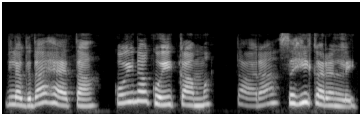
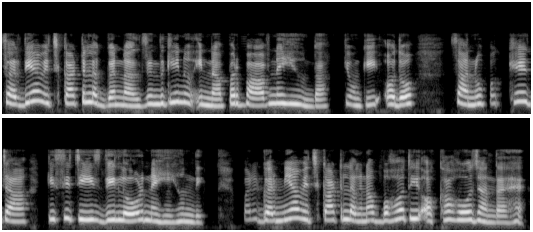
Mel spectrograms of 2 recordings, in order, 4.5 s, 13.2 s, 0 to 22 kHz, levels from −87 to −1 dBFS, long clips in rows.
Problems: constant background noise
